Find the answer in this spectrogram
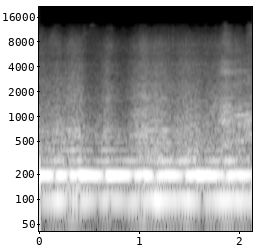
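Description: Live metal band playing through a hall PA: a loud, low sustained drone from distorted guitars and bass, swelling and pulsing slightly.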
